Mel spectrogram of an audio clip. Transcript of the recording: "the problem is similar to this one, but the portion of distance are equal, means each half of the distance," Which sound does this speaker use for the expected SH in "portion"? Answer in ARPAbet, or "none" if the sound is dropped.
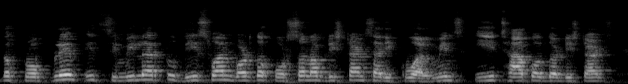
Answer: S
